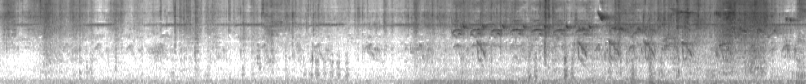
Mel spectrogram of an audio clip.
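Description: Guinea pigs rustling and chewing among cut grass leaves in their hutch, with a quick run of high squeaks about six seconds in. A small bird chirps a repeated short note in the background.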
